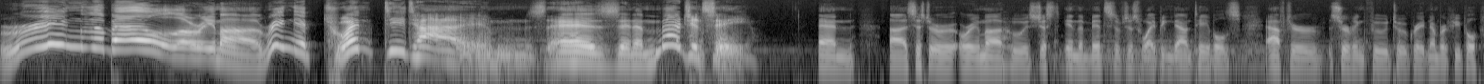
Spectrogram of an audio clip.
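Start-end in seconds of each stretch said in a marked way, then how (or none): 0.0-7.5 loud, very slow, stretched, swooping yell. Voicing a mayor running into a temple to raise alarm: yelling in character. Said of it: "she yells".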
